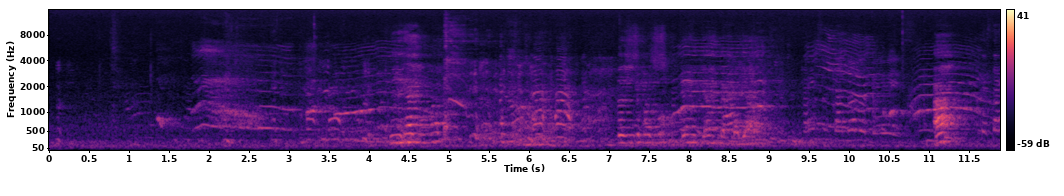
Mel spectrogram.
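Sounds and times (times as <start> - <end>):
babies crying: 1.3 - 4.9, 7.6 - 11.8
laughter: 2.2 - 8.2
speech: 4.3 - 6.5, 7.1 - 9.1, 11.0 - 11.4.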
